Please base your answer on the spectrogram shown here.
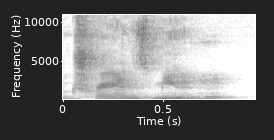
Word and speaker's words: Transmutate: And then also, I'm very much looking forward to Transmutate.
